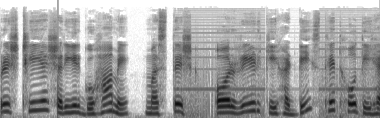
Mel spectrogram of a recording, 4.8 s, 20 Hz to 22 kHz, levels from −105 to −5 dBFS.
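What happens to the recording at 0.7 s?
At 0.72 s there is an overlap between stream segments, just before "गुहा में". Two adjacent segments of the stream claim the same short stretch of time, so the player discards the apparent duplicate, though that speech was never actually repeated. Roughly 13 ms of the signal drops out and the waveform jumps straight from one point to a later one, which is heard as a brief click or tiny skip in the speech.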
